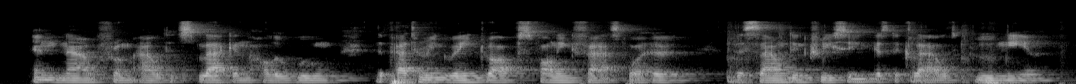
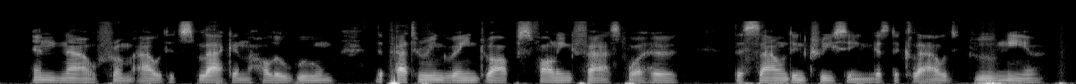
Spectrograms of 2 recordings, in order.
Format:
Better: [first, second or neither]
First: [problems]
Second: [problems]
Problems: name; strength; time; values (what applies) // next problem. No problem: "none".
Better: second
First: background sound (Fart); 16 dB below the speech // room echo; dies away in 1 s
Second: none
